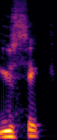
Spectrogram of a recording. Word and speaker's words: Usyk: Usyk. All right. It's pronounced Usyk.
